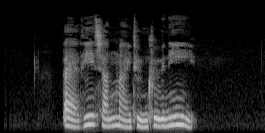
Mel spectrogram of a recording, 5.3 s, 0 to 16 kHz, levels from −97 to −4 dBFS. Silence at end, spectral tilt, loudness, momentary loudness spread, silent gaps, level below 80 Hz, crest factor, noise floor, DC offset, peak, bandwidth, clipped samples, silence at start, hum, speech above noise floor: 1.45 s; -5.5 dB/octave; -30 LUFS; 5 LU; none; -84 dBFS; 18 dB; -76 dBFS; under 0.1%; -14 dBFS; 10 kHz; under 0.1%; 1.25 s; none; 47 dB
